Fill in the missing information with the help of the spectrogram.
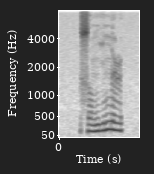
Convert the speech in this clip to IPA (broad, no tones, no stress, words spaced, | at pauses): soŋin̪ɨɭ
